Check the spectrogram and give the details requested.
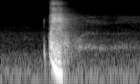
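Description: A brief catch of breath, then one forceful, wet-sounding sneeze.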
